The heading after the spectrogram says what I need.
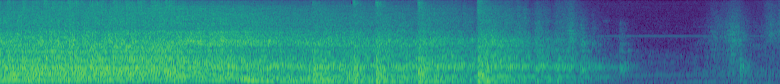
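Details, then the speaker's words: Old ethanol fuel, choke on, after a long lay-up: fires raggedly, then the beat fades and dies. Bad carburettor floats make the mixture hard to set between lean and rich; owner suspected a stuck float and tapped it. "She wants to run. Problem is, trying to get those floats set right with them being bad, it's hard to get hit between lean and rich."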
